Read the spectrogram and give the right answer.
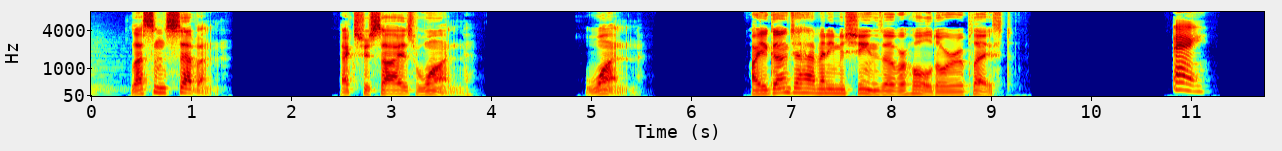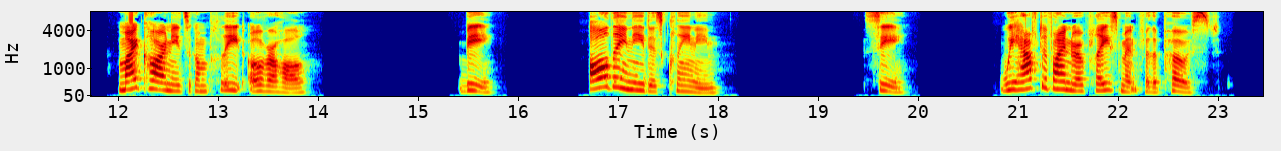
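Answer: B: All they need is cleaning.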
